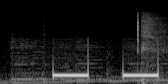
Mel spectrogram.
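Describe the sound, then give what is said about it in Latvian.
A telephone busy signal after a call's line dropped: two loud, steady mid-pitched beeps, each about a third of a second, pulsing on and off evenly over a faint low background hum. “Jā, diemžēl pārtrūka līnija”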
